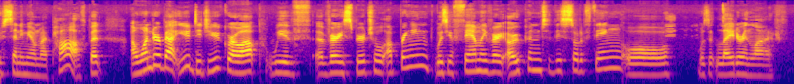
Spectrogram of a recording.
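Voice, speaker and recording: An enthusiastic woman hosting a podcast, chatting casually with her guest. She affirms warmly and thinks out loud, circling through her ideas. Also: medium pitch. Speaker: podcast host. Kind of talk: casual interview chat.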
